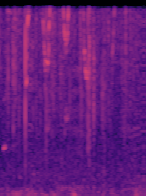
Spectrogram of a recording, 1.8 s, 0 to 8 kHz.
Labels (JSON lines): {"label": "biophony, dolphin", "recorder": "SoundTrap 500"}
